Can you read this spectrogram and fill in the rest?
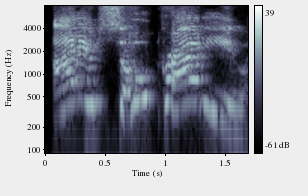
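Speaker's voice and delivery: high, loud, beaming praise; proud joyful cry. A narrator's reading. Great-grandmother to her grandson's news, high proud joy. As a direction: let the pride burst out on proud.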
